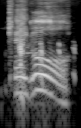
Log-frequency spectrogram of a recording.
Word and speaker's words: Kagle: Yeah, the point is the hard sound. All right. Well, nobody else. People always say to me when they were always pronouncing my last name, they're like, "Hey, it's Kagle." I'm like, no, don't say the E. I'm not Italian.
